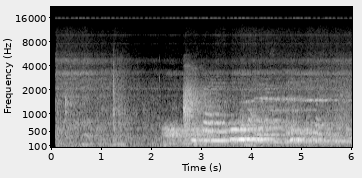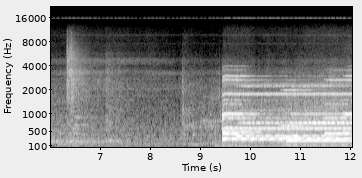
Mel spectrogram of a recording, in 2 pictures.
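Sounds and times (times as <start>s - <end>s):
electronic organ chords: 9.4s - 12.0s.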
